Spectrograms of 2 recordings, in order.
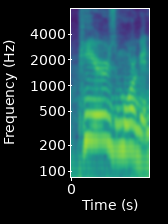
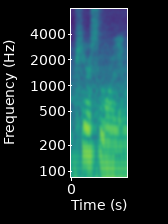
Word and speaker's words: Piers Morgan: That would be CNN's Piers Morgan, or as some people still call him, Pierce Morgan. I keep seeing people say his name is Piers Morgan.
